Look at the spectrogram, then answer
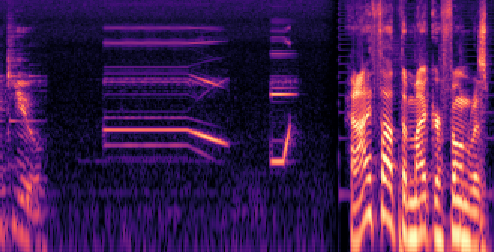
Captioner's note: electronic beeping noises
